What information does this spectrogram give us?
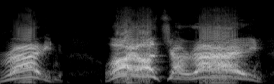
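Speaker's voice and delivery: loud ogre voice, shouting.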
